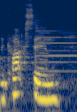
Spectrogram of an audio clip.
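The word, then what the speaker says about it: coxswain: Here's a song Elwood wrote called The Coxin. That's spelled C O XS W A I N.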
